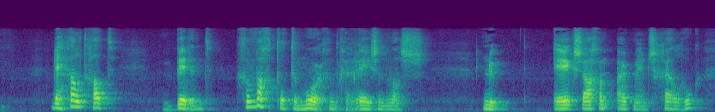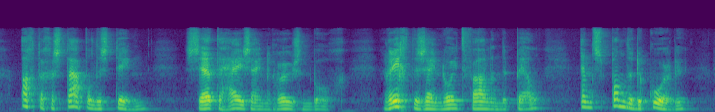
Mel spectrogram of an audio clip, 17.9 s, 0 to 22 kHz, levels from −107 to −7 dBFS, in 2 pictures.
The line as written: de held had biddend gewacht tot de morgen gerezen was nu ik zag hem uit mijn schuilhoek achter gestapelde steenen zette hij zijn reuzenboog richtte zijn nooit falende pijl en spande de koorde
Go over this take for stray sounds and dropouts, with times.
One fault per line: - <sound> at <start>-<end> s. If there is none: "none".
none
